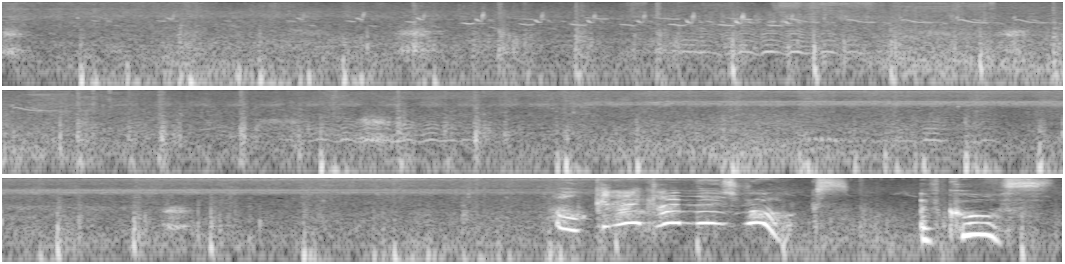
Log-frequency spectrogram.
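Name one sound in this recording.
Footsteps crunch on gravel and dry grass.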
